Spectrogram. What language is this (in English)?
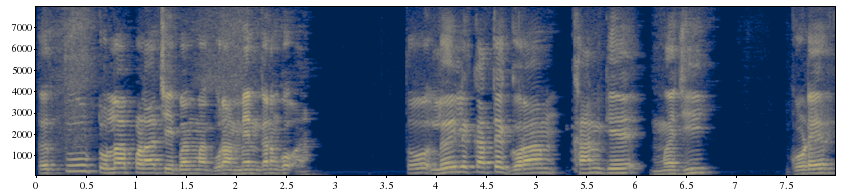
Santali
